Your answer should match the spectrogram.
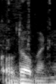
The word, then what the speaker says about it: Goldobin: Goldbeaded. I don't know how to pronounce that name pretty good. – Goldobin, yeah.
